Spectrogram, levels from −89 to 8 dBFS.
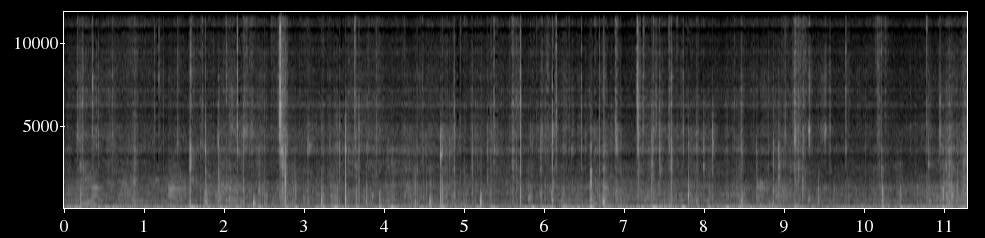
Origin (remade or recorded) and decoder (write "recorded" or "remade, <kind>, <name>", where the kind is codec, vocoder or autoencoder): remade, codec, SNAC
